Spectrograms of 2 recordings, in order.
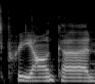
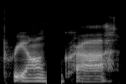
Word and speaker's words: Priyanka: Mackenzie rang in and said, who is Priyanka Chopra Jonas? And that is so many letters to get right. She added an extra R in there. It is Priyanka, not Priyanka.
